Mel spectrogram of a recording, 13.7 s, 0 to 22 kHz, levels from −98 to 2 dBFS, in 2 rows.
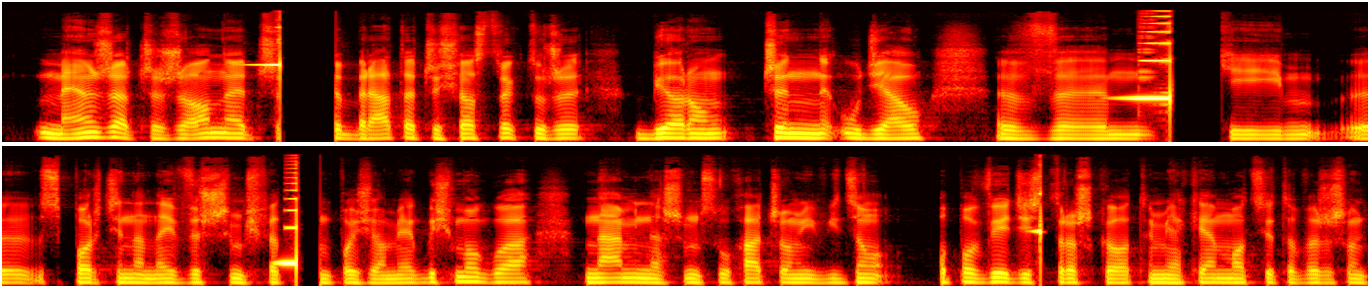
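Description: A tone swells into a loud, clipping squeal and then cuts to silence at 1.17 s (around 4 kHz, 220 ms build, 280 ms gap), 5.49 s (around 1.5 kHz, 340 ms, 260 ms), 8.17 s (around 700 Hz, 130 ms, 120 ms) and 11.96 s (around 2 kHz, 65 ms, 20 ms). This is an unstable filter. A recursive filter with bad coefficients rings ever louder until its arithmetic overflows, and it stays silent until it resets.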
